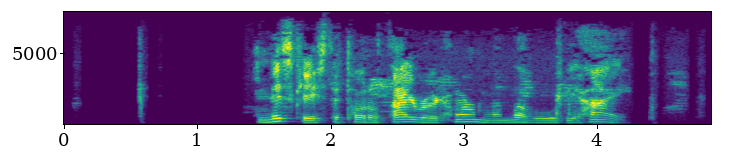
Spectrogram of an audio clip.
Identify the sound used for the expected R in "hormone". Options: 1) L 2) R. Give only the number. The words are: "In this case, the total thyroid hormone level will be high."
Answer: 2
